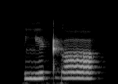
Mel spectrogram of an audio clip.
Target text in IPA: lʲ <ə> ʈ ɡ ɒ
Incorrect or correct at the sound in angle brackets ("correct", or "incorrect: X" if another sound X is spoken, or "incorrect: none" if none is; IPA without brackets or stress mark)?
correct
